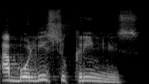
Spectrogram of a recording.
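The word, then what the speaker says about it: abolitio criminis: mencionei na aula passada se escreve abolitio com T criminis com i é uma expressão em latim e se fala abolicio crimes Exatamente isso crimes é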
